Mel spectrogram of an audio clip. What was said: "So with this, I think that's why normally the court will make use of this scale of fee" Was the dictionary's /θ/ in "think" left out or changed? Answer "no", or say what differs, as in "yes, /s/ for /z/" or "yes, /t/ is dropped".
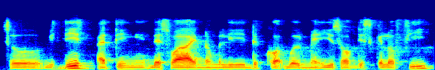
yes, /t/ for /θ/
